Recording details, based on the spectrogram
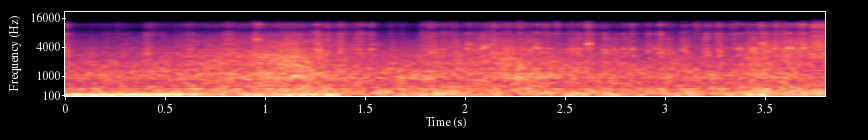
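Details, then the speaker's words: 1966 Ford Mustang 289 V8 on road test over rough pavement with potholes and manhole covers: steady road drone and engine hum with no clunks, bangs or rattles; suspension sounds tight. "Et généralement c'est assez révélateur, c'est là qu'on entend vraiment les bruits de guimbardes, de casseroles. Voilà, on est en plein dedans là."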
